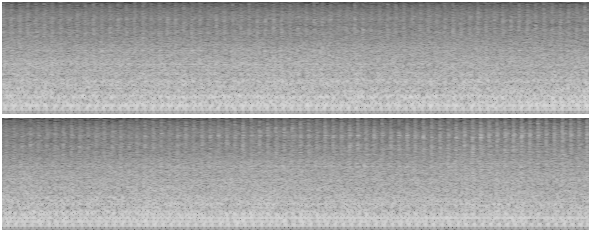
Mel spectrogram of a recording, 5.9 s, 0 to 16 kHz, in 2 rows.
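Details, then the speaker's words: Sears Craftsman lawn mower, model 917.370610, on its last start after washing, an oil change and oiling the sticking wheels and gears (air filter not yet replaced): steady, even single-cylinder drone with constant pitch, no misses or knocks; normal running. "Much better, looks better."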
